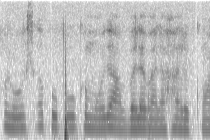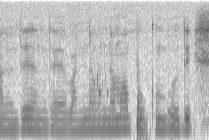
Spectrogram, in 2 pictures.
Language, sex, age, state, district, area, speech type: Tamil, female, 18-30, Tamil Nadu, Mayiladuthurai, urban, spontaneous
